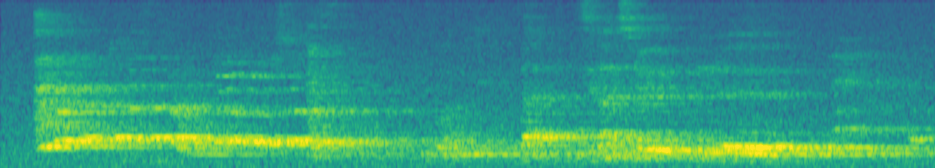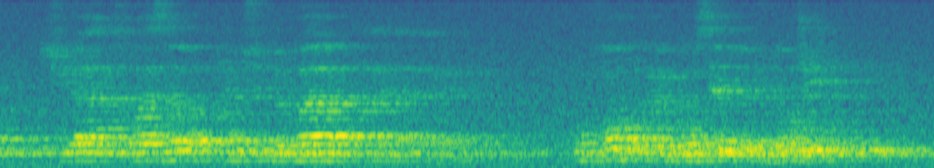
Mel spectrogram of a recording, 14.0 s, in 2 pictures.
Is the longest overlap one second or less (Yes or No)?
Yes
